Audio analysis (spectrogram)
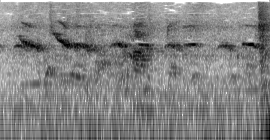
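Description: A crossbred rooster in a poultry flock gives a short run of close, fairly quiet clucks, with a brief louder sound at the very end.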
